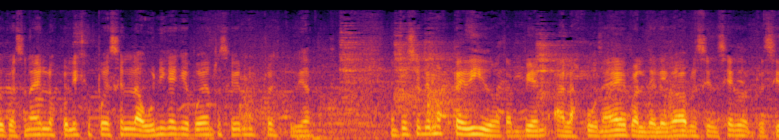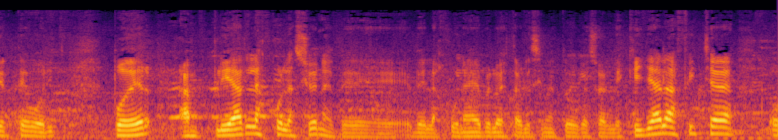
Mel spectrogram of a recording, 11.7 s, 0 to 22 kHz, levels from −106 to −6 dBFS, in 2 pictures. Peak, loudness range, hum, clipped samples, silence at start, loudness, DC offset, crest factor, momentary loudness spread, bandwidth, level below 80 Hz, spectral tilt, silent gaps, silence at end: -4 dBFS; 3 LU; none; under 0.1%; 0 s; -23 LUFS; under 0.1%; 18 dB; 10 LU; 16 kHz; -46 dBFS; -6 dB/octave; none; 0 s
